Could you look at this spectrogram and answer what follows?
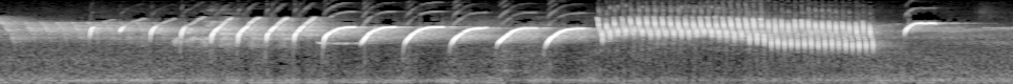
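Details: Canary repeating swept whistled notes that grow louder, then a long harsh buzzing trill and one last whistle.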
